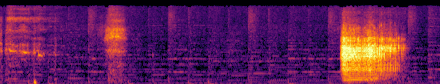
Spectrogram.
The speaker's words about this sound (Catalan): Vols que escoltem la notícia àudio del pet? Perquè fins i tot hi ha àudio d'aquest titular que tu vas veure.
